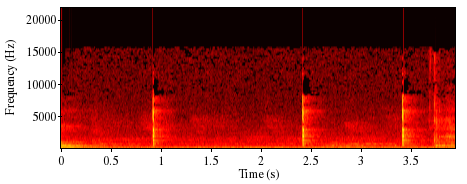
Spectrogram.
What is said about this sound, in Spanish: Al final, si nos vamos con BOA flecha derecha, tendremos una barra de progreso donde oiremos el clic típico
